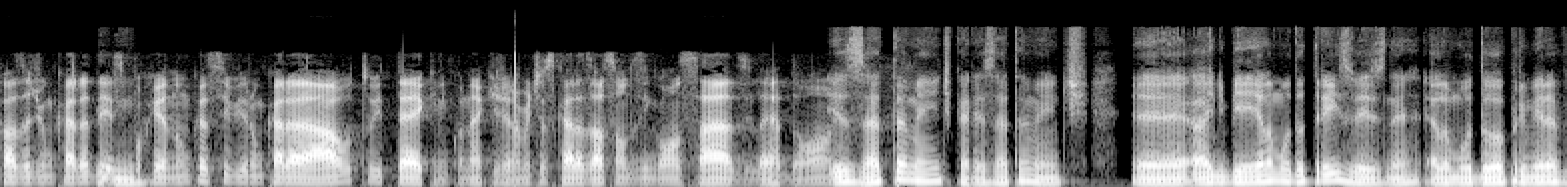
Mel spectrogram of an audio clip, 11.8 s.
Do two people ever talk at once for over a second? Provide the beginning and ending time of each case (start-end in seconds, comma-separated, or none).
none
